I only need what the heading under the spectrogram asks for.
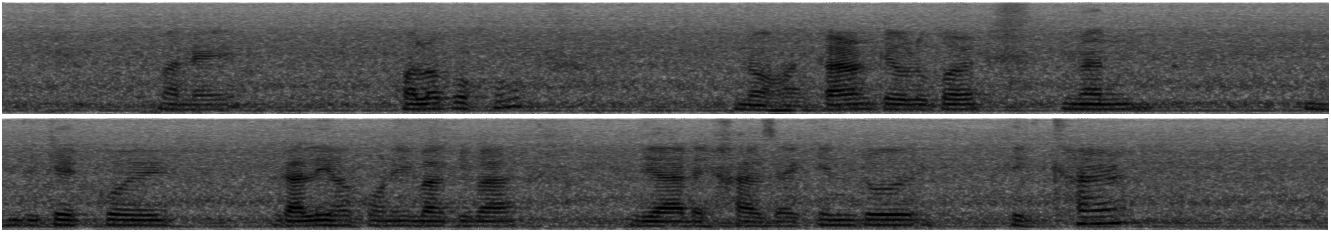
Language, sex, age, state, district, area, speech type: Assamese, male, 18-30, Assam, Kamrup Metropolitan, urban, spontaneous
